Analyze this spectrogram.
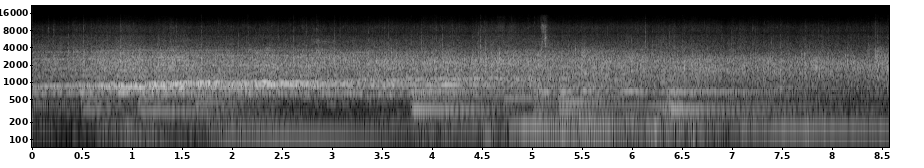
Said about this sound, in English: Put your hands together for the Lord. Give a victory clap, a victory clap.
